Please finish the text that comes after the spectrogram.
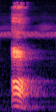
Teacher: तो अ को बोलते समय, छोटा आ को बोलते समय बीच में जीभ का जो है भाग ज़्यादा काम करता है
